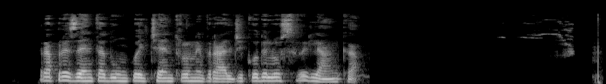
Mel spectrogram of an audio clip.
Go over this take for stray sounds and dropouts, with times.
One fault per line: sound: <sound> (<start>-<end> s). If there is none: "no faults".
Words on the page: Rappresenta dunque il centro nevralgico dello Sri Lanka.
sound: squeak (5.0-5.8 s)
